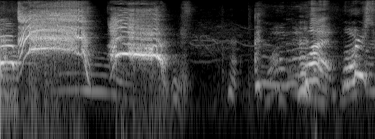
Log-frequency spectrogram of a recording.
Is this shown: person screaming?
yes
